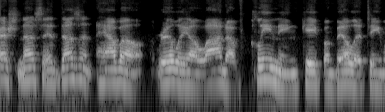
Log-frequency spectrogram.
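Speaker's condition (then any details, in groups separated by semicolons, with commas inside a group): Primary lateral sclerosis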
